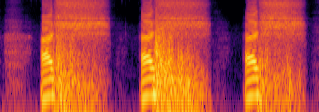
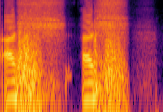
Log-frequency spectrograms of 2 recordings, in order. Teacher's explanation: Shin itu kan salah satu sifatnya tafashi, intisarus shauti fil fam, yaitu adanya menyebarnya suara kita di mulut banyak.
